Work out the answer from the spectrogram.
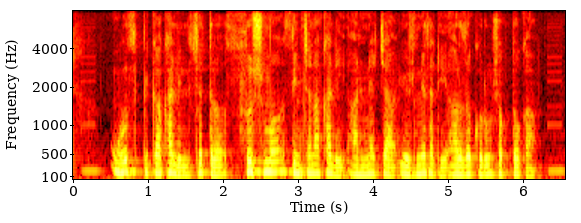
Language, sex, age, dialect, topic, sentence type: Marathi, male, 25-30, Standard Marathi, agriculture, question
